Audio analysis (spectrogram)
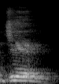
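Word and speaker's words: gem: জ করবে ওকে যেমন জেম দেখো জি এর পরে কি আছে ই আছে তার জন্য এখানে গেম হলো না জেম হয়ে গেল জি ই এম জেম ওকে এরপরে যেটা আই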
